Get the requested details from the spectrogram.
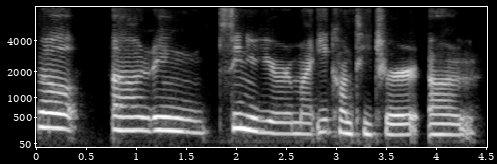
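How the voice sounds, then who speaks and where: A woman in her twenties from China, a guest telling her story in a casual interview, talking in halting phrases full of "like" and quoted thoughts. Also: medium pitch, steady tone. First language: Mandarin. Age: 20s. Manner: frequent "like" and "I was like" quoting, halting phrasing.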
